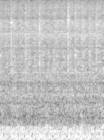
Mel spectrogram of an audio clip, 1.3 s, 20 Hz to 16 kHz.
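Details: 1978 Kawasaki KZ1000 LTD four-cylinder on its first runs during a rescue rebuild, new rings still breaking in: lumpy, slightly irregular idle with uneven firing pulses. It is expected to straighten out; cause not confirmed. Uneven idle.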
